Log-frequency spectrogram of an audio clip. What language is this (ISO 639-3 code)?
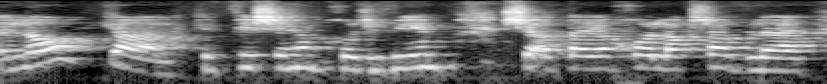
heb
